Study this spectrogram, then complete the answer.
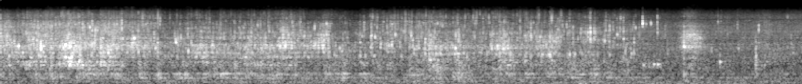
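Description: Maple sap from a one-gallon pour goes into a boiling pan on a Vermont Evaporator Company evaporator, making a steady hissing, bubbling wash of liquid sound that holds fairly constant and close for the whole stretch.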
